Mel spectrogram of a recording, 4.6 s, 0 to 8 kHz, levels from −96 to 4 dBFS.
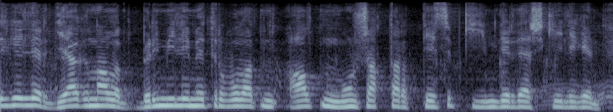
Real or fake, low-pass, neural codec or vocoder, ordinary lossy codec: real; 7.2 kHz; none; none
